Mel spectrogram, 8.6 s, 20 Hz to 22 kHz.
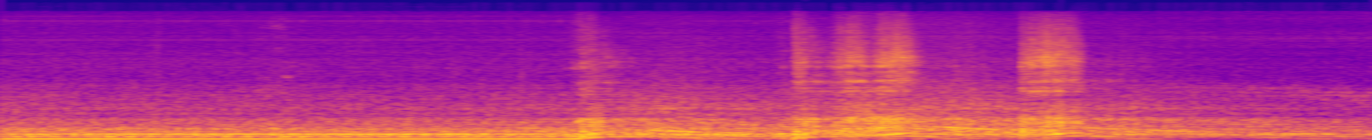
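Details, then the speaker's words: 1995 Lincoln Town Car V8 with header cats retained, later cats hollowed, 2.5-inch tail pipes through Flowmasters: deep even burble at idle with clean rev sweeps; no ticks, leaks or rattles, normal healthy exhaust note. "Um through Flowmasters and it still has the first set of cats but the others have been hollowed out and so that combination of the cats on the header and then the Flowmasters gives you uh well, this sound."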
